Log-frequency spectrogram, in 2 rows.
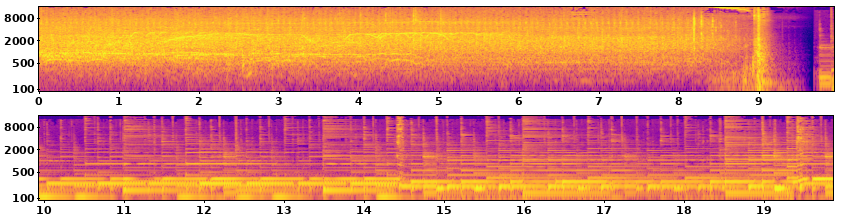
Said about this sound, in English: And you get a round of applause from the Wildlife Garden Podcast's Auto Clap-O-Matic 3000. Are we still going with that? Yeah. Auto Clap-O-Matic 3000, engage.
